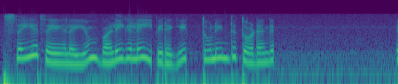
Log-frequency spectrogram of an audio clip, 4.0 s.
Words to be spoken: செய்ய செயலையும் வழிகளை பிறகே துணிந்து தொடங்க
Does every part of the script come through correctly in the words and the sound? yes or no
yes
